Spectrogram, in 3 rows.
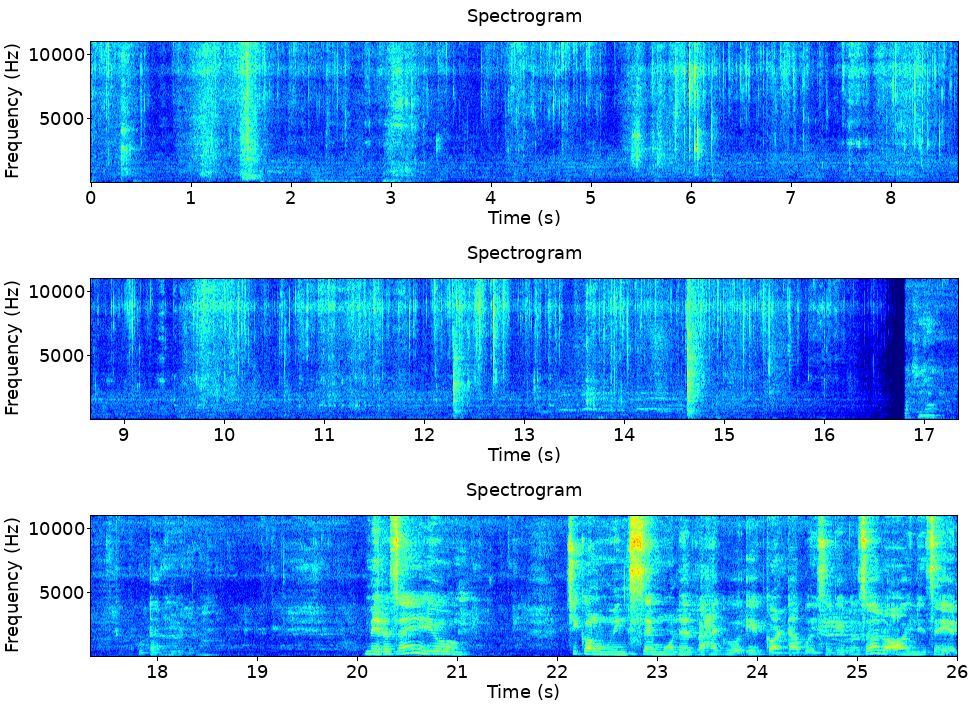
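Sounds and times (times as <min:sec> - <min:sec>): wet squelches of hand kneading: 0:00.0 - 0:16.5.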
